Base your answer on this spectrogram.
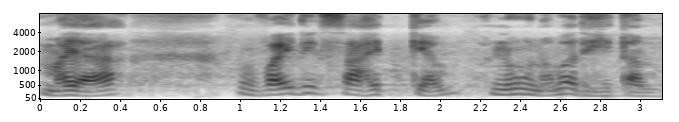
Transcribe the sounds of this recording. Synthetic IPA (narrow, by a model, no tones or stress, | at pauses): m̤ɐjaː | ʋɐjd̪iksaːɦit̪jɐmnuːnɐmɐd̪ʱiːt̪ɐm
